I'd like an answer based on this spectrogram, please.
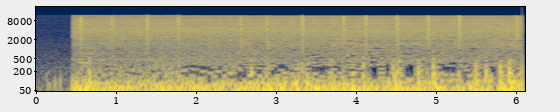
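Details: Toshiba 50HP86 plasma TV flashes, with a steady hiss and faint regular ticks about three per second from the Y-sustain board 6870QYC004D. The cause is a faulty YPPD-J016E power module with a holed IGBT Q4, fixed by replacing the IGBT.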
